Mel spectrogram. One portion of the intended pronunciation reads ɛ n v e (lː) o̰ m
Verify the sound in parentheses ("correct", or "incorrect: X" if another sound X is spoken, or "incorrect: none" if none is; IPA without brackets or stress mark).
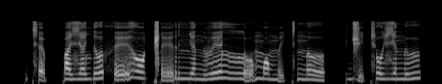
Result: correct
